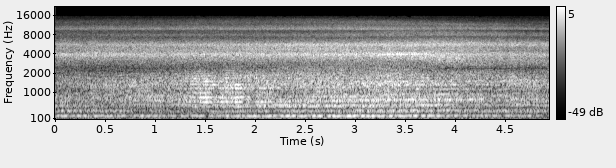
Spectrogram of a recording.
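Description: An ATG X700 X6 hexacopter with carbon props and a folding frame hovers close by while being trimmed, giving a steady, loud whirring drone of spinning rotors that holds evenly throughout with slight swells, no voices.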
